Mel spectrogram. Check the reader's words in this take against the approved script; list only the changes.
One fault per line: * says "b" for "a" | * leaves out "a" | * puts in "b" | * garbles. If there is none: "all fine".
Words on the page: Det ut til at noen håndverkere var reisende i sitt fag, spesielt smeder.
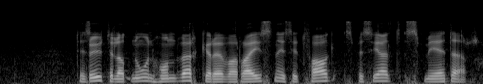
all fine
